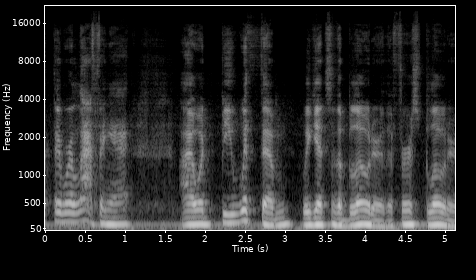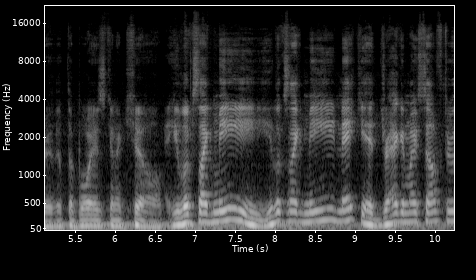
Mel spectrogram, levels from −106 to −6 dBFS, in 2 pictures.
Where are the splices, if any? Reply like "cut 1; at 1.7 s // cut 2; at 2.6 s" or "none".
cut 1; at 3.1 s // cut 2; at 6.7 s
